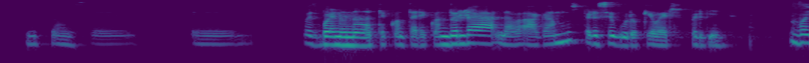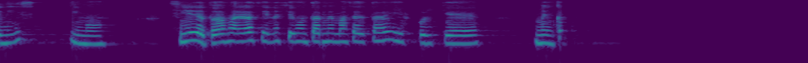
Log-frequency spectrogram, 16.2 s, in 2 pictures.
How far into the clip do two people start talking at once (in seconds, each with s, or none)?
none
